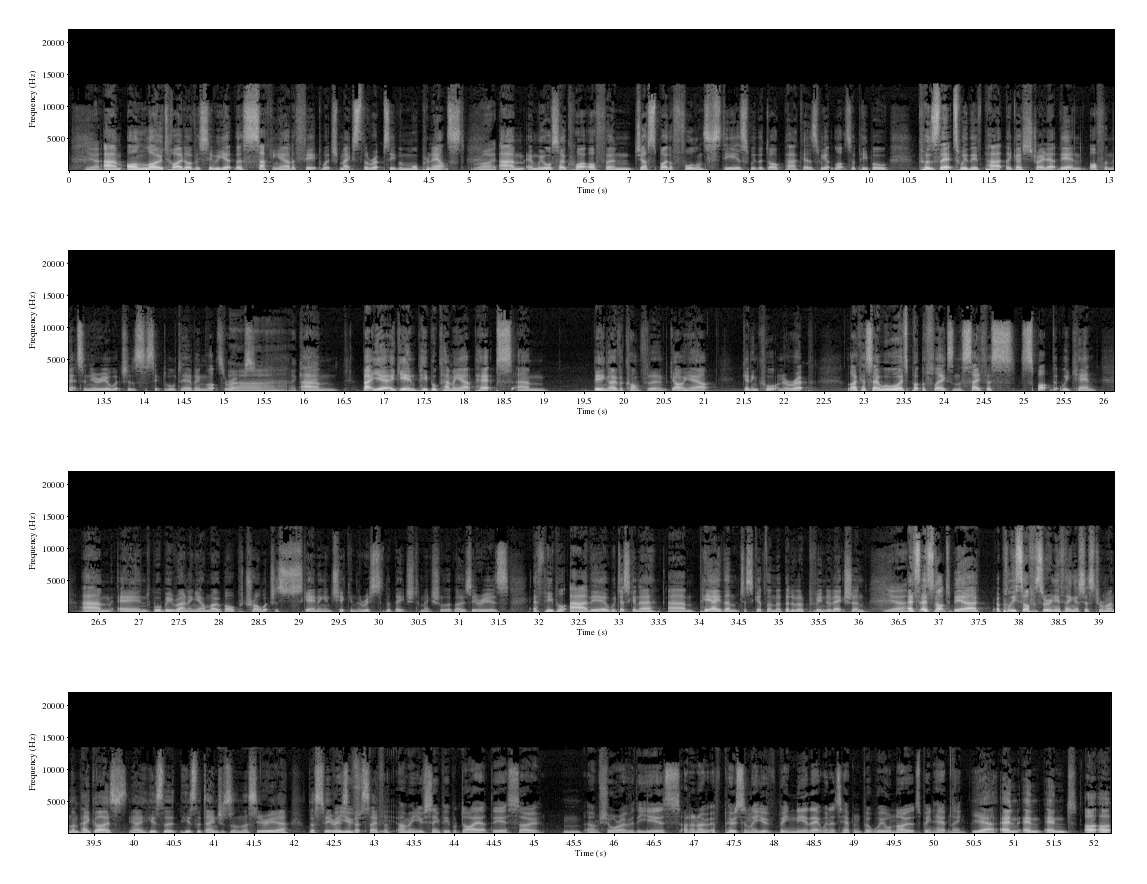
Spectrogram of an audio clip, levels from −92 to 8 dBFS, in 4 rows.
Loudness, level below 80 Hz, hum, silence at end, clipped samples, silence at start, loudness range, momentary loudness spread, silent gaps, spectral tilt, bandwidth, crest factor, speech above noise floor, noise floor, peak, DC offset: -23 LUFS; -40 dBFS; none; 0 s; under 0.1%; 0.1 s; 7 LU; 12 LU; none; -4.5 dB/octave; 13.5 kHz; 22 dB; 31 dB; -53 dBFS; 0 dBFS; under 0.1%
